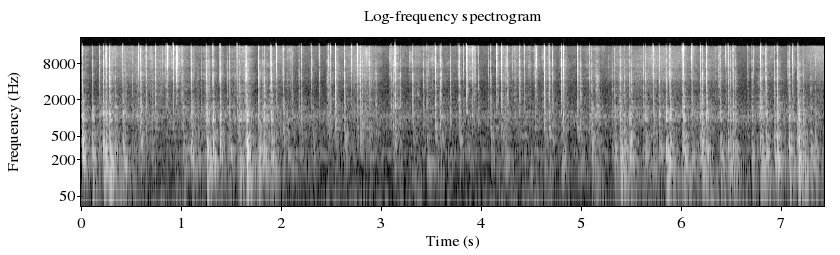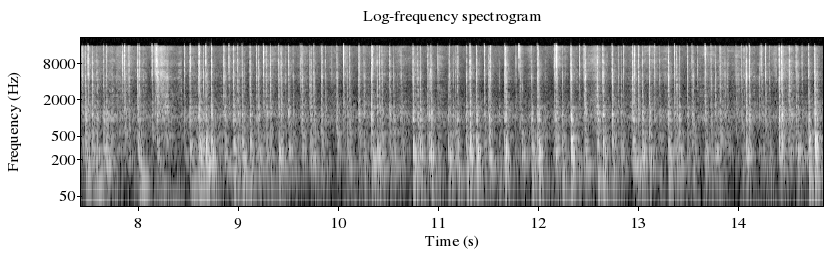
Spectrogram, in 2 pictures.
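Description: Long nails on both hands tap rapidly along the sides of an upright brown plastic hydrogen peroxide bottle that appears full. The result is a steady, dense patter of dull, low-pitched plastic clicks with very little high-frequency brightness.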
